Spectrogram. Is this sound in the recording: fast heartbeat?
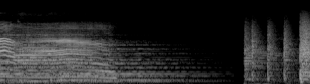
no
